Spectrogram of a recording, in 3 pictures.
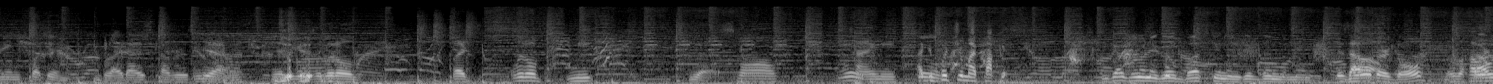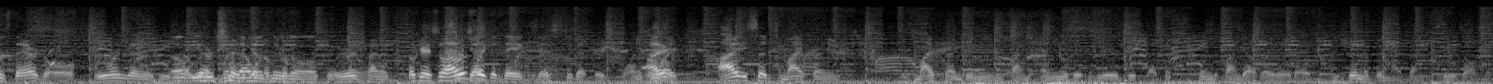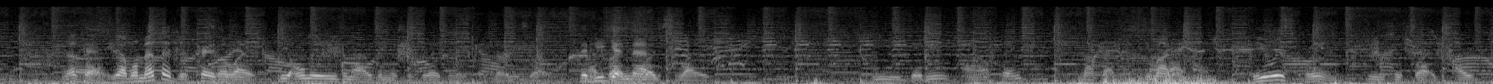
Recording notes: we recorded ths episodeat the park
